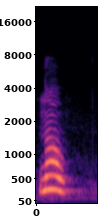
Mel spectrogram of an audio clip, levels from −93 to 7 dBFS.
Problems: constant background noise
